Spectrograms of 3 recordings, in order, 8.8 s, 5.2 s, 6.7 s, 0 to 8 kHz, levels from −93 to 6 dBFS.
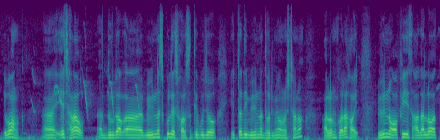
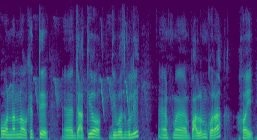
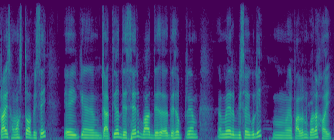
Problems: background sounds at intervals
